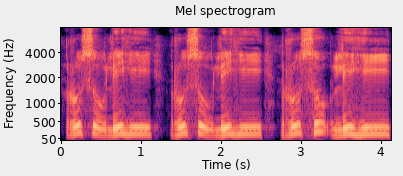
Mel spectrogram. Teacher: হি শুধু টানতে হবে বাকি তিনটি দ্রুত পড়তে হবে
